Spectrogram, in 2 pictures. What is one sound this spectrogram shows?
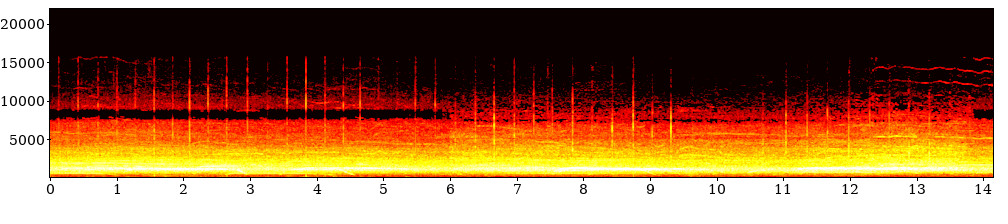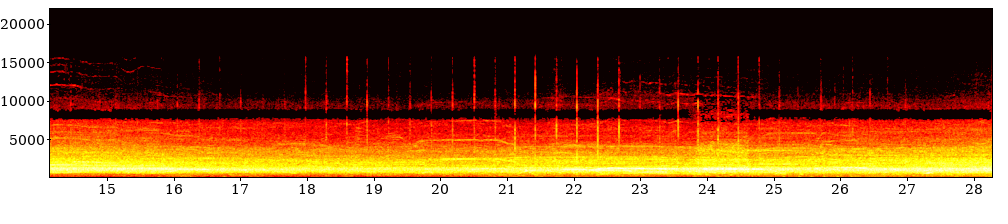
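A huge crowd screams and cheers loudly in a large echoing arena.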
